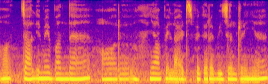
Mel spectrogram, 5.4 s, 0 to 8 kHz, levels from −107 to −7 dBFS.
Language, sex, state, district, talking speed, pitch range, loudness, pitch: Hindi, female, Bihar, Vaishali, 155 wpm, 190-200 Hz, -12 LUFS, 195 Hz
